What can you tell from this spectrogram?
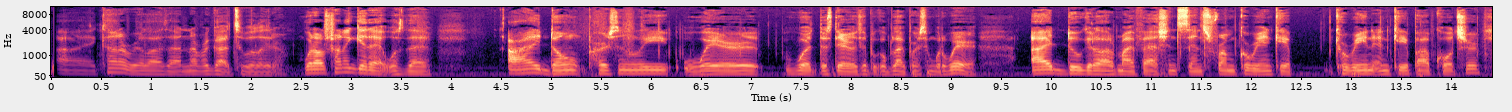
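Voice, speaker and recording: A man with an American accent speaks in a normal speaking voice at a moderate pace, fairly low-pitched, with ordinary pitch variation. The recording is very clean, with a silent background. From US South, New Orleans, Louisiana. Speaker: YouTuber. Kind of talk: voiceover commentary.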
